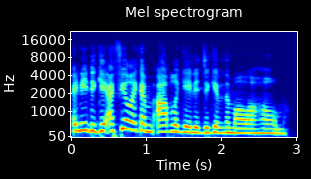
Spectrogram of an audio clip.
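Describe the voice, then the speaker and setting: A woman streamer giving casual live gameplay commentary, gushing and excitable as she talks to herself and her chat. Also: mid-range voice, fast talker, smooth, no room sound, clean studio sound.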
